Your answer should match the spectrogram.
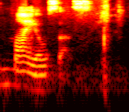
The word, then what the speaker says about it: meiosis: said their process is called my meiosis or meiosis the proper way to say it is meiosis humans have a haploid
